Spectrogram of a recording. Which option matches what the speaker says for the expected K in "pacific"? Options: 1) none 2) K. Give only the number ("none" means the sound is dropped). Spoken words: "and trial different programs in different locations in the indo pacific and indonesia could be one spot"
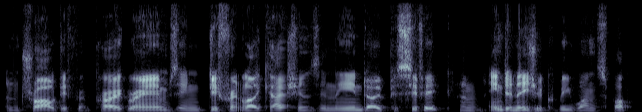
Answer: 2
